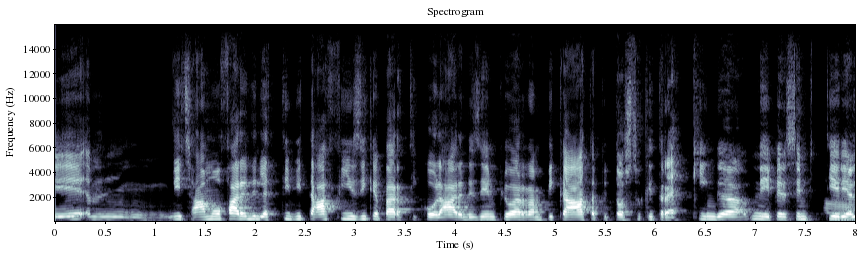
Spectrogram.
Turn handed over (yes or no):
yes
